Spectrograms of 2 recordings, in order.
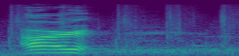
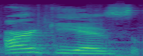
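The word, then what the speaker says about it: Arceus: Dude, I can't with the person that said Ar. It's pronounced Archus. Like Arc and Zeus.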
